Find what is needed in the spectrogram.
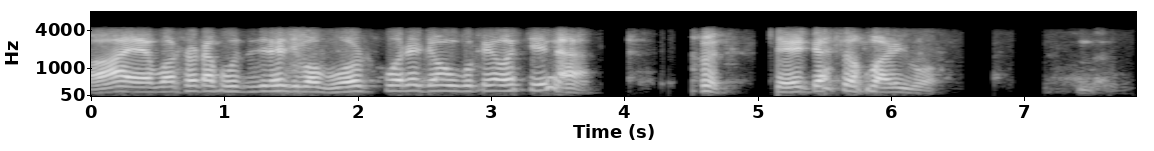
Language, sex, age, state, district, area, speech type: Odia, male, 60+, Odisha, Mayurbhanj, rural, conversation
